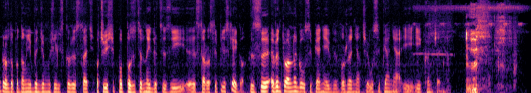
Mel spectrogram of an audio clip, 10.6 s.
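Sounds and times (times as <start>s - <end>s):
speech: 0.0s - 9.7s
wild boar snuffling: 8.9s - 10.4s
wild boar rasping grunt: 9.3s - 10.4s.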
